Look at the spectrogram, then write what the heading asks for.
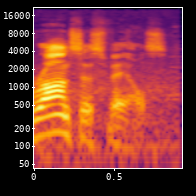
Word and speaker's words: Roncesvalles: doesn't really matter because even though this street is named after a place in Spain we don't pronounce it that way in Toronto it's called Ronis veils or you can just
